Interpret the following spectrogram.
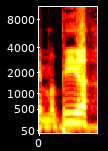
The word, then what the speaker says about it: Mbia: But then we got Mbia, or Mabia, however you guys want to pronounce it. I say Mbia, people say Mabia, but he's out of Marseille in the League One.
